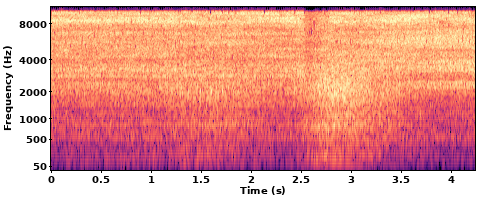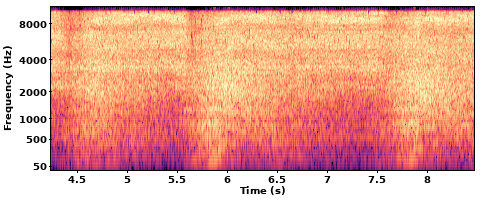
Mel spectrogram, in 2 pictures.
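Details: 1985 Mercedes-Benz 380SL at idle: a loud, steady hiss swelling every couple of seconds, a major vacuum leak at the rear driver's side of the fuel distributor, apparently from under the air metering manifold; cause unknown.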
